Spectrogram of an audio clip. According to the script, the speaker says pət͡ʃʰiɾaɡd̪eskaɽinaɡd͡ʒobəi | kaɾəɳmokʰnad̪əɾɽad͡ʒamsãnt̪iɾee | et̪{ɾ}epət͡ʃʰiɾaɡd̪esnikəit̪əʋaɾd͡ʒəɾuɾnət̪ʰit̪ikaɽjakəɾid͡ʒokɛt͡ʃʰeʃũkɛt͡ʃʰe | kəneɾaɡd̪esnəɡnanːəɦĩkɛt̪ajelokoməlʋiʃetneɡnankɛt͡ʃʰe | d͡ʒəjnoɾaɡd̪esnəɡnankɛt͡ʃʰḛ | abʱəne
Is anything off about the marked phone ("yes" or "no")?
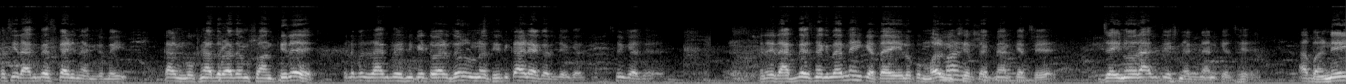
yes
